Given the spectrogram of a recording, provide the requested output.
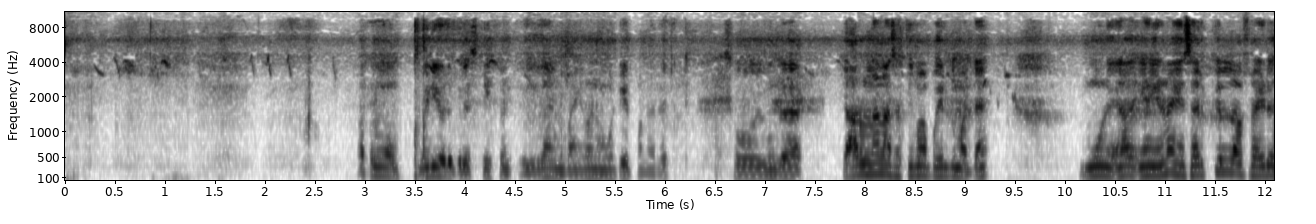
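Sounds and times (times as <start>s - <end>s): high insect buzz: 0.0s - 12.0s
small birds chirping: 0.0s - 12.0s.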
